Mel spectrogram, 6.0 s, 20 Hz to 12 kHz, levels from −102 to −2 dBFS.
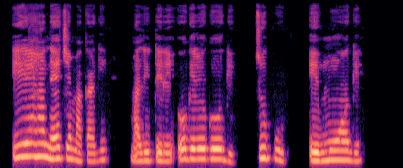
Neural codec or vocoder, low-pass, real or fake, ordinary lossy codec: none; 10.8 kHz; real; none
